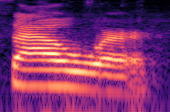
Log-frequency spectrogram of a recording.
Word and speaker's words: sour: Sour versus sore or sore like that. Sore. Yeah. Little pronunciation difference.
